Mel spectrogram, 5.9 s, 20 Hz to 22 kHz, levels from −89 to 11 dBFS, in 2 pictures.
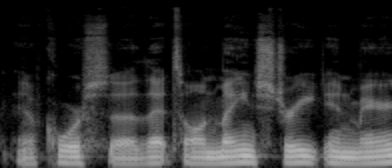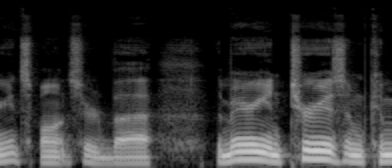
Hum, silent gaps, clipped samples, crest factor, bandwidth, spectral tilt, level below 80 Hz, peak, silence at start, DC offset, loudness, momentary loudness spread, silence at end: none; none; under 0.1%; 16 dB; 12.5 kHz; -7 dB/octave; -60 dBFS; -4 dBFS; 0.1 s; under 0.1%; -20 LUFS; 13 LU; 0 s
